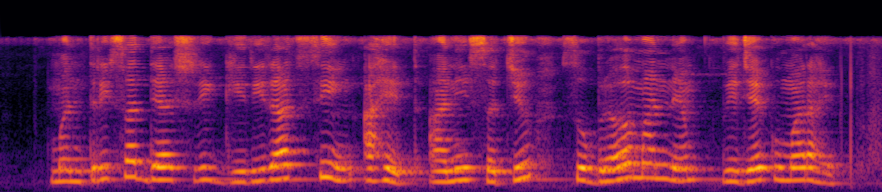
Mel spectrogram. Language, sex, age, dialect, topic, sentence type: Marathi, female, 18-24, Varhadi, agriculture, statement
